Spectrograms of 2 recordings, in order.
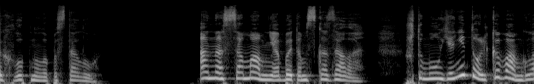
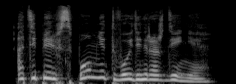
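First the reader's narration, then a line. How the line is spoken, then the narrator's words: Plain. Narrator (Russian): сказала Вика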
